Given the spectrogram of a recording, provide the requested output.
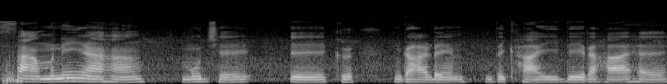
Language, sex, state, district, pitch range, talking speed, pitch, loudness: Hindi, male, Bihar, Kaimur, 115-125 Hz, 80 wpm, 115 Hz, -20 LUFS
